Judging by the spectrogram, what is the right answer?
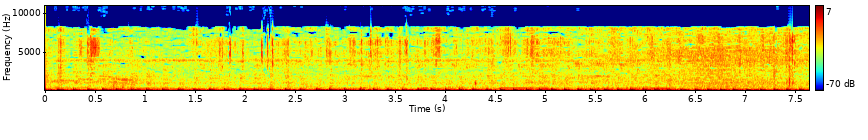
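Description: A small engine running steadily, its exhaust beat a rapid, even low pulse.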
